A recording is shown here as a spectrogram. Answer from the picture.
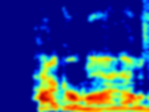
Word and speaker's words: German: call yesterday and the person was like hi gmon and I was like whoa how do you know how to pronounce my name correctly and he was like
